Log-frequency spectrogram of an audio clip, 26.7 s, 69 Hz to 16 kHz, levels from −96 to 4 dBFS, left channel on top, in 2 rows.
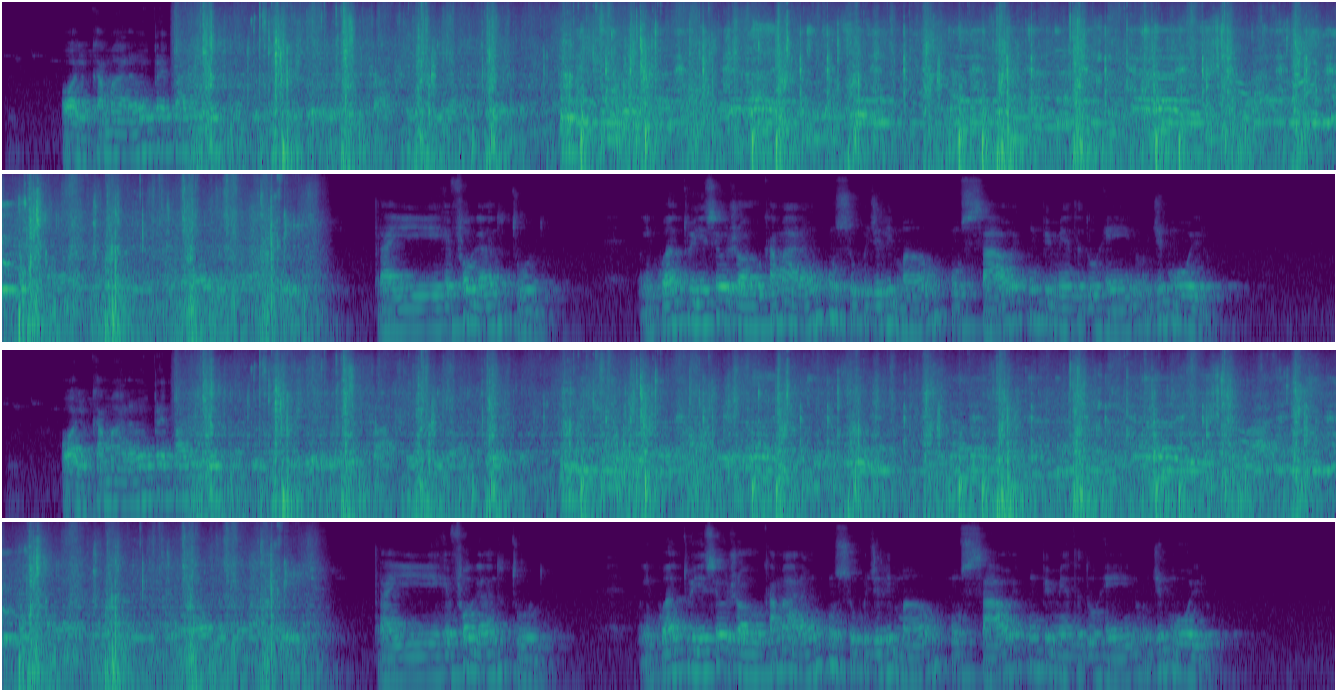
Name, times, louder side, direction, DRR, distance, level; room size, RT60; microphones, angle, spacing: voice 1, 0.6-5.3 6.1-8.9 9.2-10.1 10.8-13.0 13.8-16.5 17.1-18.7 19.7-25.4, equal, 20° right, 1 dB, 2.4 m, -47 dB
sound 1, 1.7-16.5, left 3 dB, 15° left, 0.5 m, -38 dB
Human voice / Acoustic guitar, 5.6-13.6, left 5 dB, 80° left, 0.5 m, -39 dB
13.5 x 6.8 x 2.3 m, 0.67 s
head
